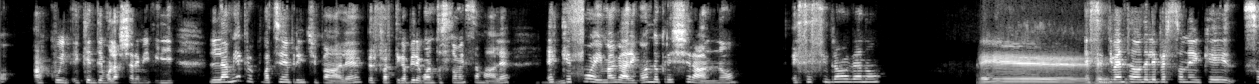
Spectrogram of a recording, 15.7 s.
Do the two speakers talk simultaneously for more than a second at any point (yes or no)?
no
